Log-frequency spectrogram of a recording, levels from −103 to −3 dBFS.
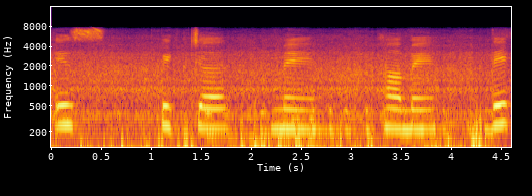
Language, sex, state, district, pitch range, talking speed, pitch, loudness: Hindi, female, Chandigarh, Chandigarh, 225-250 Hz, 50 wpm, 235 Hz, -16 LUFS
